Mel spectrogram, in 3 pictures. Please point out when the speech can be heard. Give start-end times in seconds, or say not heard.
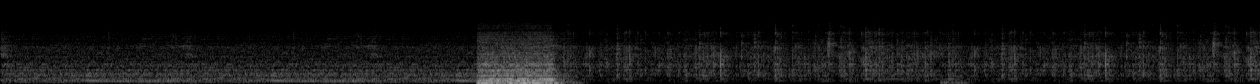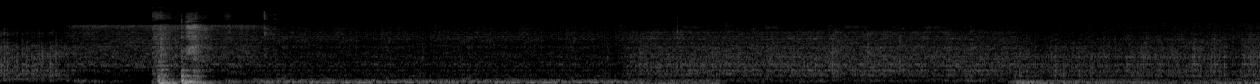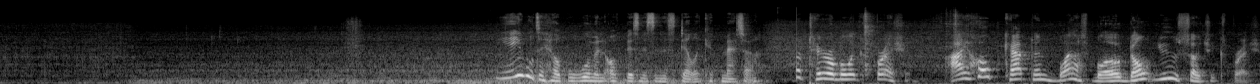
30.1-37.7.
